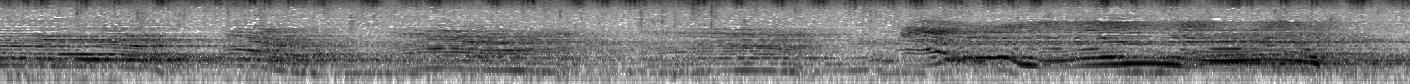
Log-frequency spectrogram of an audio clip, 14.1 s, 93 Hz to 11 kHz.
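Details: Rutting red deer stag recorded in Poland in 2020, bellowing a series of long, deep, moaning roars with wavering pitch, the final roar louder and more strained, rising then sagging; constant faint hiss behind.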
